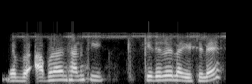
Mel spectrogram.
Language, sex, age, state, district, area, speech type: Assamese, male, 18-30, Assam, Majuli, urban, conversation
